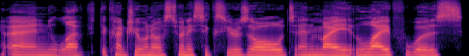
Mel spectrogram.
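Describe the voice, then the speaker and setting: A woman's voice: lowish voice, completely flat delivery, measured pace, clean tone, no echo, studio quality. A woman from Slovakia, a podcast guest telling her personal story in an earnest, reflective way. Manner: earnest, reflective, repeats words while thinking. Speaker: guest, nutritionist and pharmacist.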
